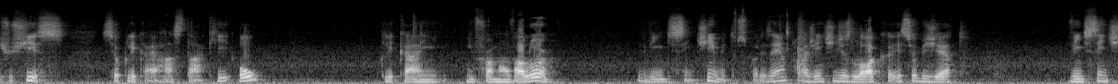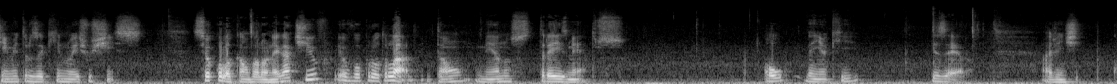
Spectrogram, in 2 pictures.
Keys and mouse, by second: 0.0 click, 3.4 click, 9.7 middle click, 12.4 click, 14.8 click, 19.0 click, 21.5 middle click.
